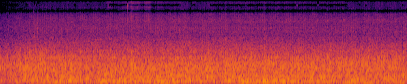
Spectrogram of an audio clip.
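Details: Steady engine and vehicle noise drones throughout, with no animal voice.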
